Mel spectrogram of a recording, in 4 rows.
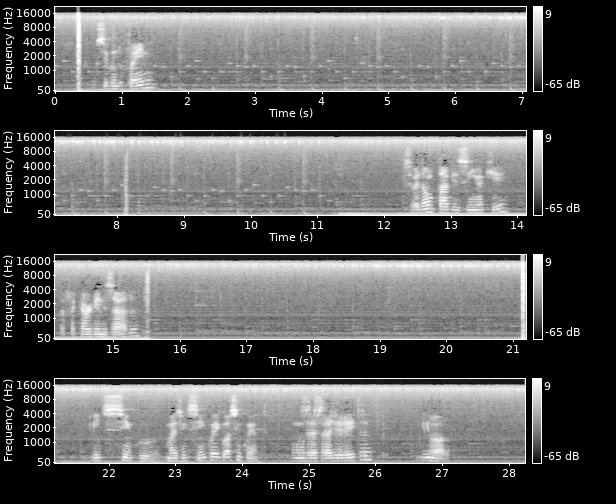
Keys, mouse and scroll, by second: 1.9-4.0 typing, 4.5 shift+Return, 5.2 Up, 6.4 End, 6.7 Return, 10.1 Tab, 16.1-20.3 typing, 27.0 End, 27.9 Return.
